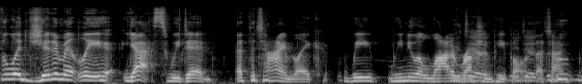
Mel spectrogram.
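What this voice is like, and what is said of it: Usual voice. Nothing is said of it.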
